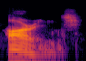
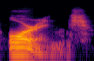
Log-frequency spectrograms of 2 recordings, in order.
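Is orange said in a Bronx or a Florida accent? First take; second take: Bronx; Florida. First: It is said the way Bronx locals say it. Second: It is said the way Florida locals say it. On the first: "we say orange, where I grew up in the Bronx" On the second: "when I heard them say orange"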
